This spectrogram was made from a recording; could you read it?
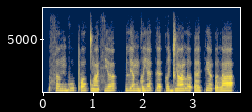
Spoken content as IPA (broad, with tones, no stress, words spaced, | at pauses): sə˧ŋɡu˧˥pʼʌ˧˥ tʷã˩˧sʲœ˧˥ | lʲa˧ŋɡə˩˧jɛ˧˥ kɛ˧kə˧ d͡ʑã˧˥lə˧˥ ʔɛ˩˧kʲœ̃˥ʔə˩ la˥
